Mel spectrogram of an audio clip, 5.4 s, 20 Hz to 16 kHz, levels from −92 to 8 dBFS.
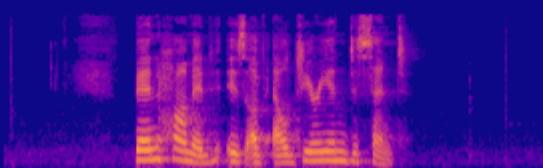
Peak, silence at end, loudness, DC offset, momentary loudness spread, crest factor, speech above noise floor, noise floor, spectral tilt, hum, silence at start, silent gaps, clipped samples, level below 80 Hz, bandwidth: -6 dBFS; 1.4 s; -23 LUFS; under 0.1%; 12 LU; 18 dB; 51 dB; -74 dBFS; -4 dB/octave; none; 1.35 s; none; under 0.1%; -64 dBFS; 11.5 kHz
